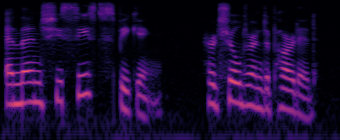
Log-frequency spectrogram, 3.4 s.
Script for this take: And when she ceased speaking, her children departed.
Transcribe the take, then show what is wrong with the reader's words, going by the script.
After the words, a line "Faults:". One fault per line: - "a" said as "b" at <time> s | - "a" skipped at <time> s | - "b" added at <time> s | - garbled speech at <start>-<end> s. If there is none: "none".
And then she ceased speaking, her children departed.
Faults:
- "when" said as "then" at 0.2 s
